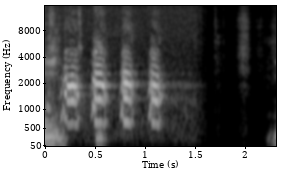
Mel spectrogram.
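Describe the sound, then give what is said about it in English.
A turkey gobble sound effect: a rapid burst of four warbling, rattling calls, loud, followed by a brief pause before another call begins. “gobble, gobble. There we go. I should have been playing that the whole time.”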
